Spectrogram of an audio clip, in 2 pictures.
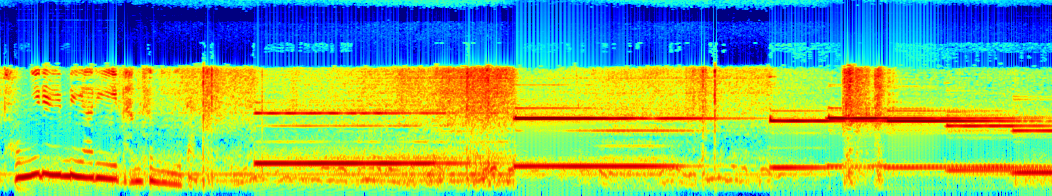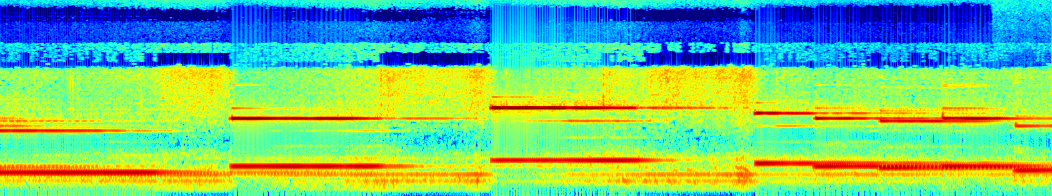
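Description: A slow, dreary interval signal of the Korean radio station Echo of Unification, which is jammed by North Korea: a simple melody of long, sustained organ-like notes stepping up and down over steady hiss, opening with a brief wavering sweep.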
